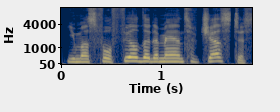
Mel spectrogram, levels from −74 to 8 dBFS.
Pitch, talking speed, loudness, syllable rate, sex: 185 Hz, 220 wpm, -16 LUFS, 6.1 syllables/s, male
